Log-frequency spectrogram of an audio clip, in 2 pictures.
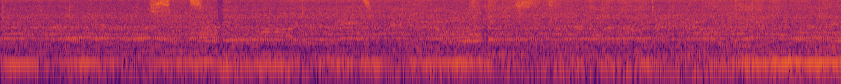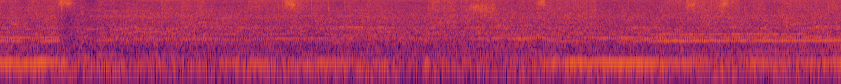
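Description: A car engine roars at high revs, dropping briefly with each gear change.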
